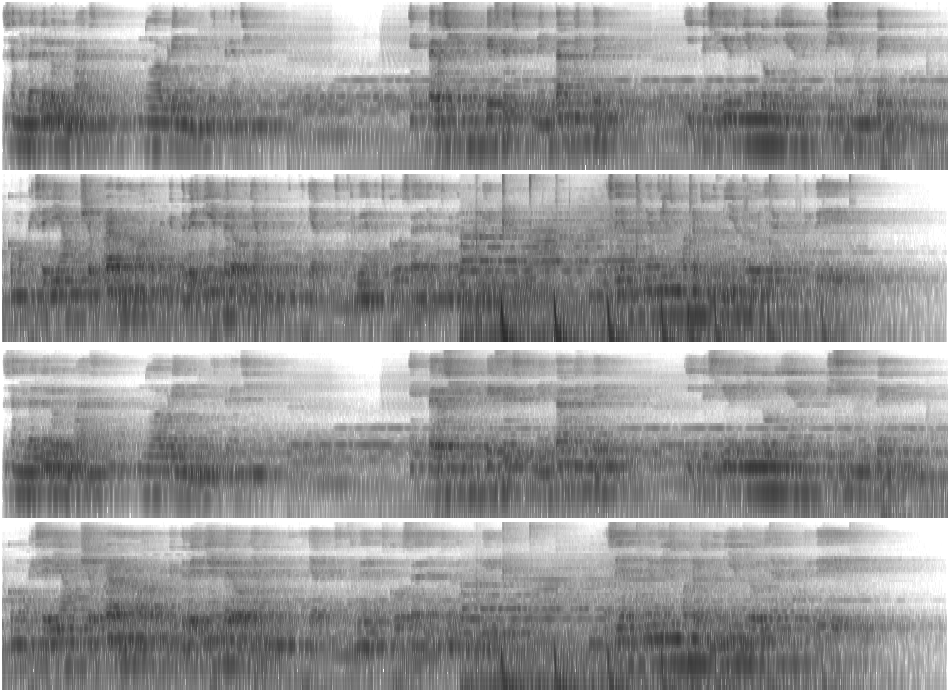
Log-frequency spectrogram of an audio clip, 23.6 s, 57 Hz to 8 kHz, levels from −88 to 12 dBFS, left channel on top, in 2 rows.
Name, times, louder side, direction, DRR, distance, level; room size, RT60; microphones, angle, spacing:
voice 1, 0.0-1.2 1.7-3.1 5.1-7.6 8.5-11.2 11.9-18.1 19.1-22.4, left 1 dB, 35° left, 1 dB, 1.0 m, -21 dB
sound 1, 2.0-18.3, left 1 dB, 15° left, 0.4 m, -34 dB
sound 2, 4.1-22.4, right 1 dB, 20° right, 2.8 m, -42 dB
sound 3, 17.5-22.5, left 4 dB, 85° left, 0.4 m, -22 dB
14.0 x 12.5 x 2.4 m, 2.6 s
head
